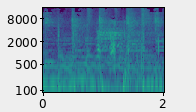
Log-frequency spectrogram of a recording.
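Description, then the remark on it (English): A series of nasal duck quacks sounds in quick, uneven succession, loud, with no talking over them. “Quack, quack, quack, quack. Duck hunting.”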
